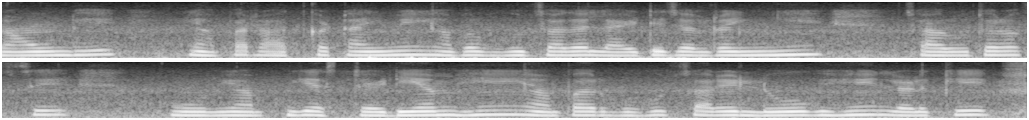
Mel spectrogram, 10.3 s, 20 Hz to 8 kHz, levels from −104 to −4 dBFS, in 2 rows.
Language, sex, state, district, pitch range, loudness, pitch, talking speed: Hindi, female, Bihar, Begusarai, 185-200 Hz, -16 LUFS, 195 Hz, 180 wpm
